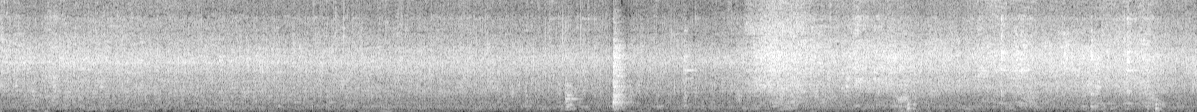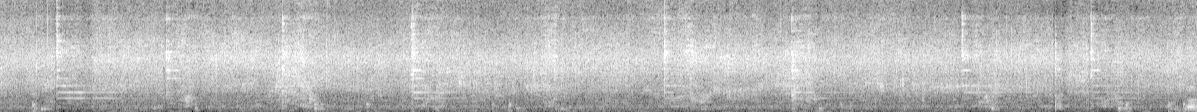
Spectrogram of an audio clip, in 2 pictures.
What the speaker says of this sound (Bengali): ভাজা আলুগুলো এবার দিয়ে দিচ্ছি।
